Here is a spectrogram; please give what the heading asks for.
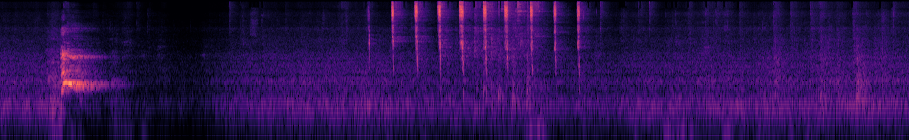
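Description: A Beagle puppy gives a single sharp, high yelp, followed by a quick run of tapping clicks.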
